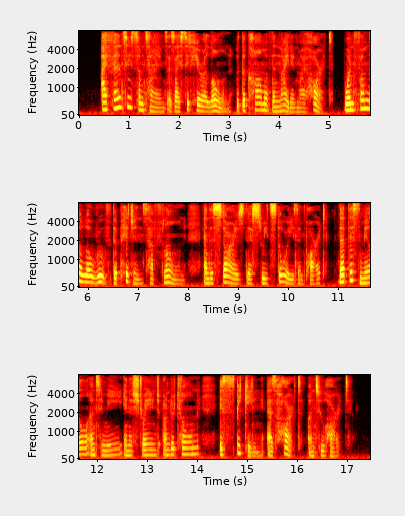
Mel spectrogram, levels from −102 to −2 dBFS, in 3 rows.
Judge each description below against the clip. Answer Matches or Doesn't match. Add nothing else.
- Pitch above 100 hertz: Matches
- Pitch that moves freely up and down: Doesn't match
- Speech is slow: Doesn't match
